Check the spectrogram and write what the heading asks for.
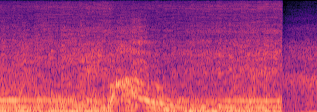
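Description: Wind rush over a helmet camera with a motorcycle engine holding a steady drone at highway cruising speed. About a second in, a short sound rises and then falls in pitch over the rush.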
